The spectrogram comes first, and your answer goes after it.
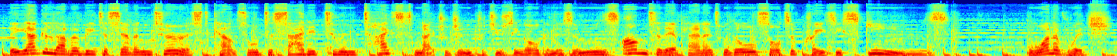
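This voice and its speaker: A man narrating a radio drama in a measured, wry, mock-scholarly way. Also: a little high, sing-song, over music. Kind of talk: scripted narration.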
